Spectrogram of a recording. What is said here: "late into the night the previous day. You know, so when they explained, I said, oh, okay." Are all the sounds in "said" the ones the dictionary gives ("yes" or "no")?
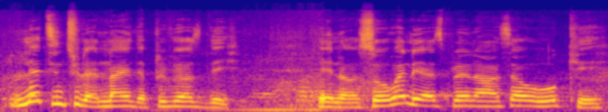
no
